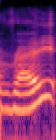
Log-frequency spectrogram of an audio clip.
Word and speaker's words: Reay: And yeah, my name is Reay. If you're wondering how to pronounce my surname, just think of sun rays, is how I like to go about it.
